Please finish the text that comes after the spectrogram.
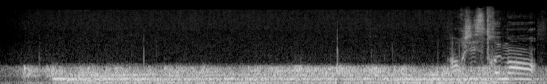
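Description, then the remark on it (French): A sustained, loud low rumble with a dense, wavering drone, ending in a brief burst of higher, chirping tones: seismometer recordings of a meteorite impact on Mars, sped up into audible sound. The impact caused magnitude 4 tremors and left a crater 150 metres wide and 20 metres deep. “tenu en accélérant les vibrations collectées par le sismomètre.”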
